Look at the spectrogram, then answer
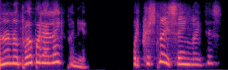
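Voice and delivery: high-pitched, eager voice of a disciple; protesting disciple. Retold or imitated. Disciple answering his guru's question, high-pitched protest.

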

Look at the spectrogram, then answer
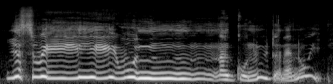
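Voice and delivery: high, very slow drawn-out stranger voice; mysterious stranger. Acted. Character introducing himself to the lost man, slow and high.

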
